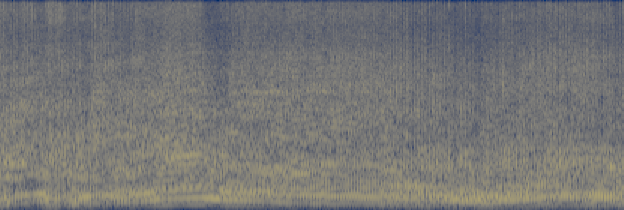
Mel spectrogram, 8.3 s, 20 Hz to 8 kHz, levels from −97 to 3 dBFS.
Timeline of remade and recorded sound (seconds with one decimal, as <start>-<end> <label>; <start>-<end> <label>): 0.0-2.1 remade; 2.1-4.3 recorded; 4.3-8.3 remade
